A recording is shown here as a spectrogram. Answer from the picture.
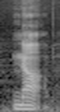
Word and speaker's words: Nob: led by a knob short for Noble but pronounced knob a number of mobs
